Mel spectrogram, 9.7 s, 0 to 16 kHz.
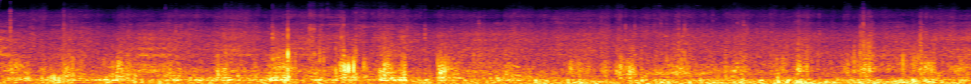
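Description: Wind at about 15 to 20 miles an hour in a snowy forest in low-20s temperatures, a steady, full roar with gusty buffeting against the microphone and no speech.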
